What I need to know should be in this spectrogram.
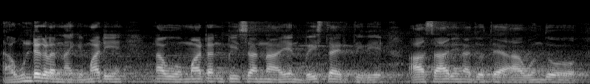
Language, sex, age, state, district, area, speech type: Kannada, male, 45-60, Karnataka, Chamarajanagar, rural, spontaneous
